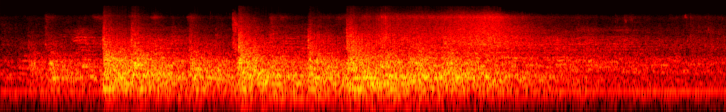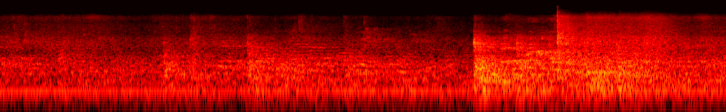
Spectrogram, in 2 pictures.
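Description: A crowd cheers and claps in a large echoing hall.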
